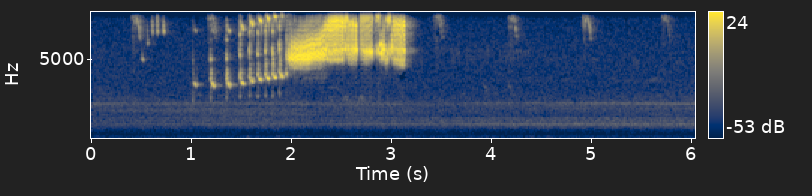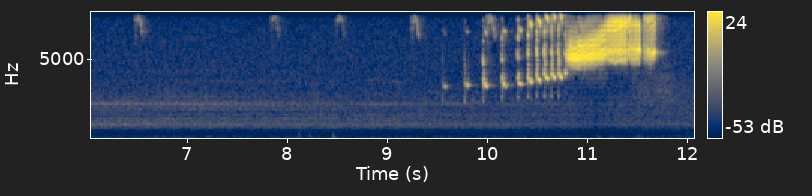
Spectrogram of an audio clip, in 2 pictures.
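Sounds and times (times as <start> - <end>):
corn bunting singing: 0.4 - 6.7, 7.8 - 11.8.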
